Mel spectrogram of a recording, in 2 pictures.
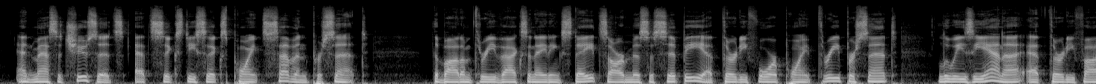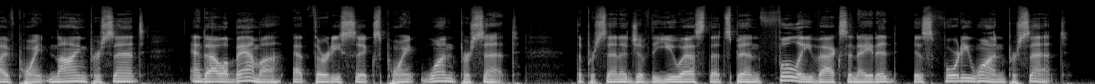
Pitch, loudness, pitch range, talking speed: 115 Hz, -19 LUFS, 110-130 Hz, 85 wpm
